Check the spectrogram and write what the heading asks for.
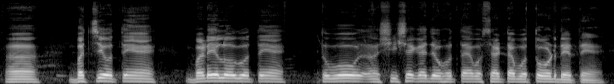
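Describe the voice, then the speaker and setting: A man's voice: medium pitch, fairly even intonation, normal speed, warm tone, clean tone, no room sound. A man hosting a casual vlog, chatting and teasing people around him outdoors at an event tent. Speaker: vlogger.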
